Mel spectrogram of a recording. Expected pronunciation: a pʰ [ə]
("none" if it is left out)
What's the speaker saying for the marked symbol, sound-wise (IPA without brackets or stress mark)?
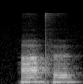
ə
